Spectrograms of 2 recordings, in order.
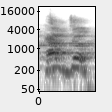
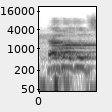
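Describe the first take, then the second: First: The middle vowel is dropped from the word. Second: The middle vowel is fully pronounced. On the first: The speaker calls it wrong. "উচ্চারণ করতে পারে না" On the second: The speaker calls it right. "ওই ব্যক্তি হেফাজত শব্দ উচ্চারণ করতে পারে না"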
